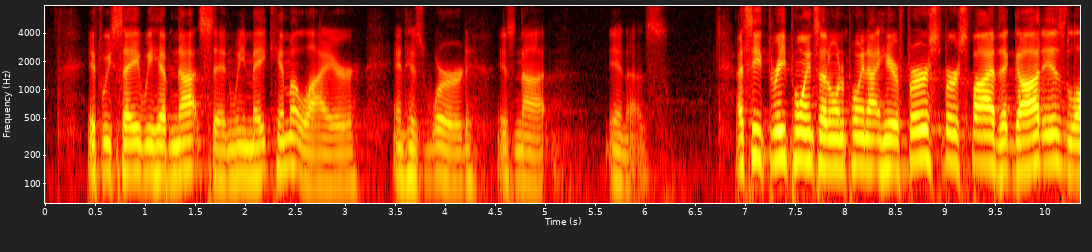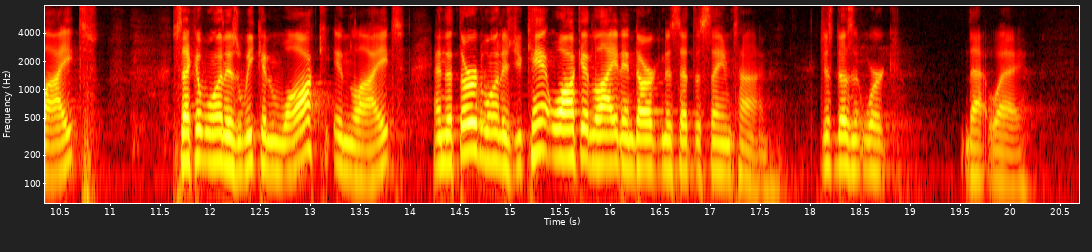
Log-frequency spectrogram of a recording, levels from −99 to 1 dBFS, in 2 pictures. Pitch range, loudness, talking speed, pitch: 115-160 Hz, -23 LUFS, 190 wpm, 140 Hz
